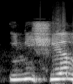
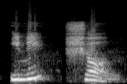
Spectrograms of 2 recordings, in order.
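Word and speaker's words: initial: ইনিশল, ইনিশিয়াল হবে না, ইনিশল।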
